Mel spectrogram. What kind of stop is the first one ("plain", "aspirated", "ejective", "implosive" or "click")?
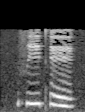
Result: aspirated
